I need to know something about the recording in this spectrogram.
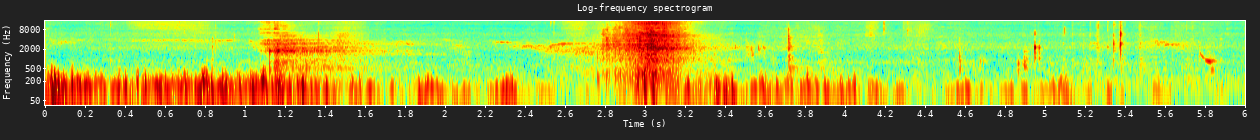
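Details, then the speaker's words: Ford XR3i project engine turned slowly by hand after oil was squirted down an exposed cylinder; it turns very hard. Irregular gritty crunches and clicks near the crank pulley. A rock or debris fallen inside is suspected. "There's a lot of grunchy stuff down there at the crank pulley. I think that's what's causing a thing."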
